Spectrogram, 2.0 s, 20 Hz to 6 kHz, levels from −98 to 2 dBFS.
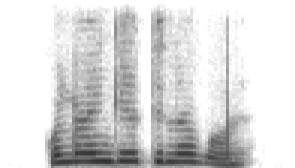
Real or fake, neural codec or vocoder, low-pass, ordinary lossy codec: fake; codec, 44.1 kHz, 2.6 kbps, DAC; 5.4 kHz; Opus, 32 kbps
